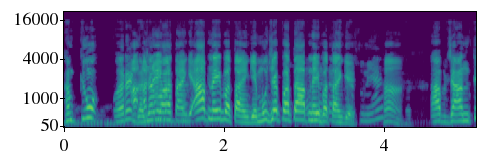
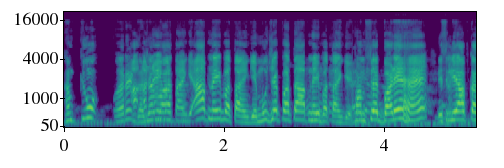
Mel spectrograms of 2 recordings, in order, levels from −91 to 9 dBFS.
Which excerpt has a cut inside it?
second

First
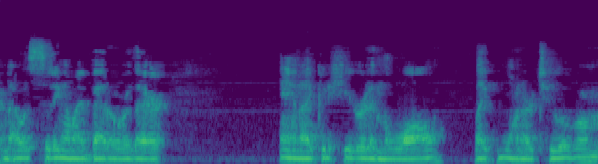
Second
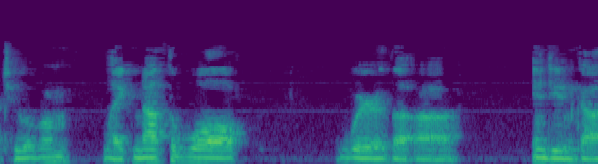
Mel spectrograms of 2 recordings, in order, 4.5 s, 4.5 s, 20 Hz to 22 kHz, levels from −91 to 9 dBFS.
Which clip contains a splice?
first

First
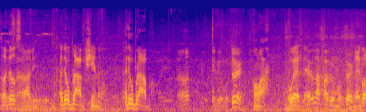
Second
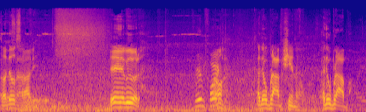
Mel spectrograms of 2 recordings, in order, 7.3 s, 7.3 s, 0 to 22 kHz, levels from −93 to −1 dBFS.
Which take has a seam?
first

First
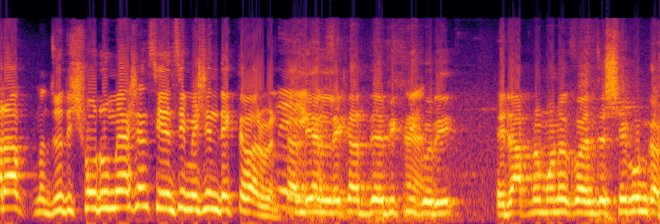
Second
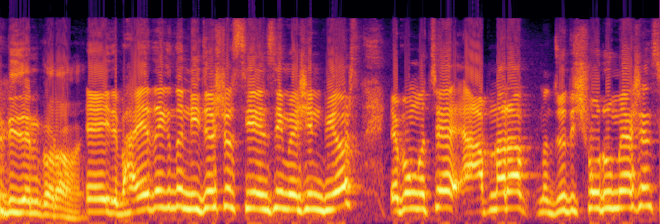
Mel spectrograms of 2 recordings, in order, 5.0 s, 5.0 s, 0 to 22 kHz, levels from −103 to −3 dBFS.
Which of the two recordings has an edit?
first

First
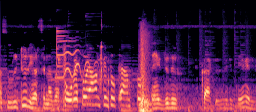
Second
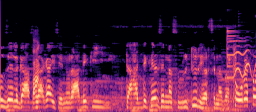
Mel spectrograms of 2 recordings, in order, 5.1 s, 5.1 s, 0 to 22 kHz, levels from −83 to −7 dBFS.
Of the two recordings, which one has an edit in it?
first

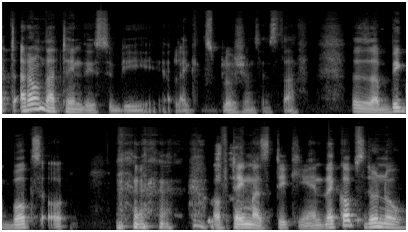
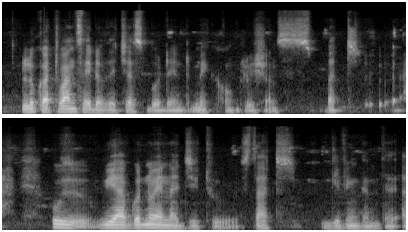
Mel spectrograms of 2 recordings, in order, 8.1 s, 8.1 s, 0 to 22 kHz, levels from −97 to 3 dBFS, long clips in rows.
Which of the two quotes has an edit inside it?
first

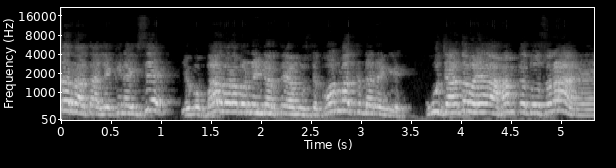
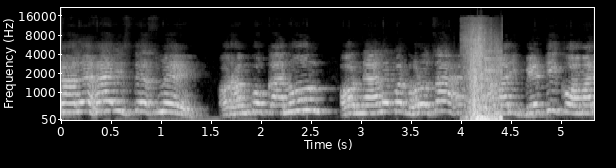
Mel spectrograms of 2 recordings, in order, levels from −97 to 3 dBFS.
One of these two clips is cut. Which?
second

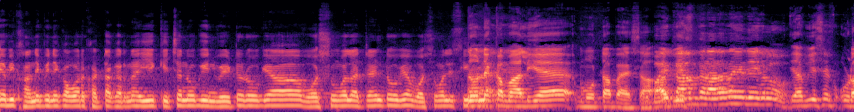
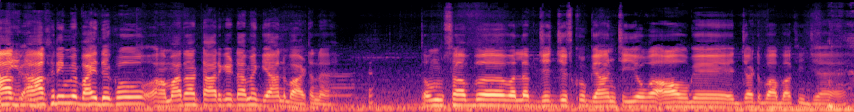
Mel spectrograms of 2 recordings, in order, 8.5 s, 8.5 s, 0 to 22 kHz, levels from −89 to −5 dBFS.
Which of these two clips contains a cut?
first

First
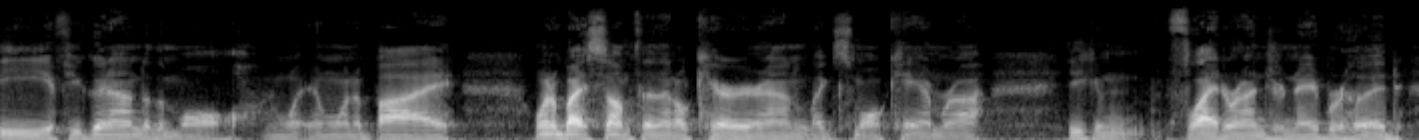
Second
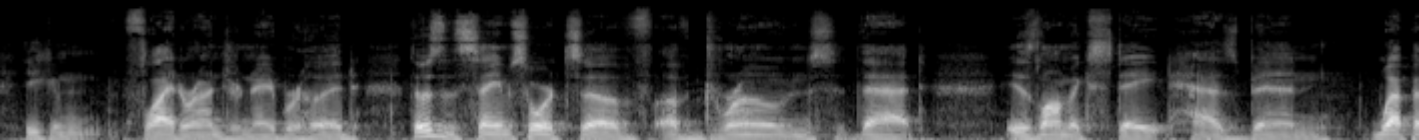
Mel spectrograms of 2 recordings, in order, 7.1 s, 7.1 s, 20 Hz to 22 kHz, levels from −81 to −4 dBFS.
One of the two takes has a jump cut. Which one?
first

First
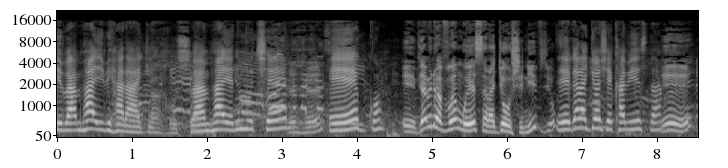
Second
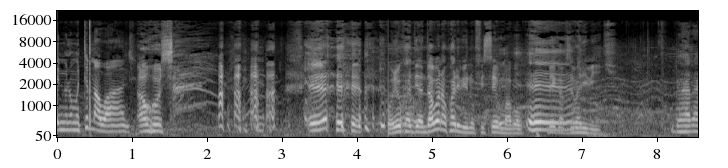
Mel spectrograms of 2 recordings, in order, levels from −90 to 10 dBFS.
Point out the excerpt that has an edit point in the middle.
second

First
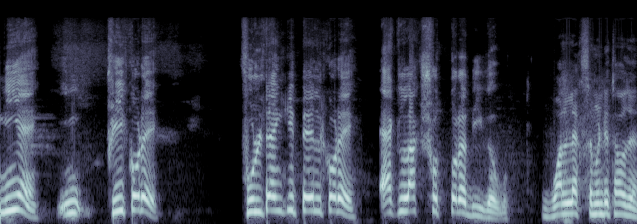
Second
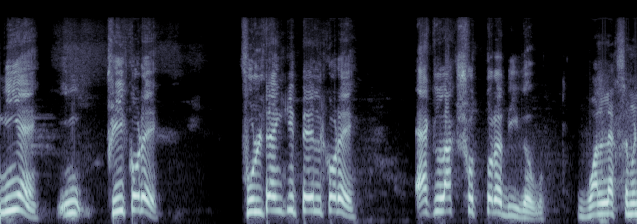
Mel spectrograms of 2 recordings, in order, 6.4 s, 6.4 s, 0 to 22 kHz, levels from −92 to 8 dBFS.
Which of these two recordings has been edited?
first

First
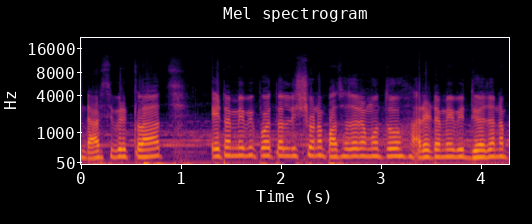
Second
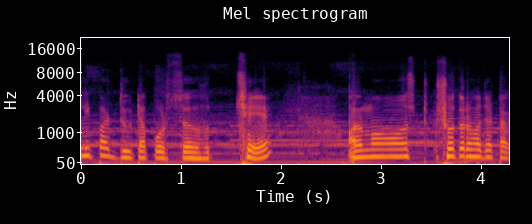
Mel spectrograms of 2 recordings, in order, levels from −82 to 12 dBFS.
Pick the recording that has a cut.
first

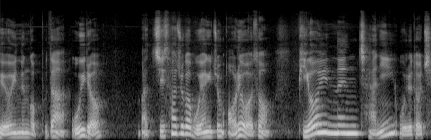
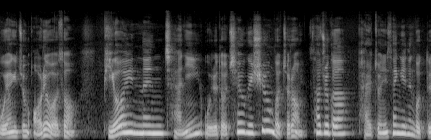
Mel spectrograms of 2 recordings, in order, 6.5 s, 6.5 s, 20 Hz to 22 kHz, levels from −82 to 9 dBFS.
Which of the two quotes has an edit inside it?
second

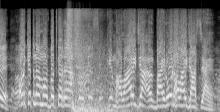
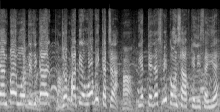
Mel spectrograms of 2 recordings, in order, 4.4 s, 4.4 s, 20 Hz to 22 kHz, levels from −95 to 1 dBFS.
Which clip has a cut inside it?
first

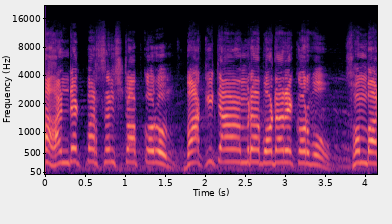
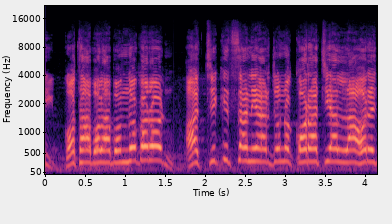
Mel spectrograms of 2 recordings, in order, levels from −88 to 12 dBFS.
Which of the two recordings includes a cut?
first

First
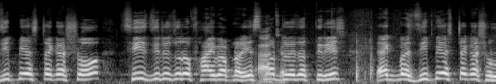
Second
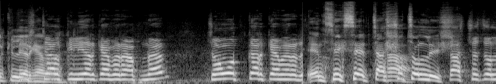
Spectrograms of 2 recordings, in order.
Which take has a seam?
second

